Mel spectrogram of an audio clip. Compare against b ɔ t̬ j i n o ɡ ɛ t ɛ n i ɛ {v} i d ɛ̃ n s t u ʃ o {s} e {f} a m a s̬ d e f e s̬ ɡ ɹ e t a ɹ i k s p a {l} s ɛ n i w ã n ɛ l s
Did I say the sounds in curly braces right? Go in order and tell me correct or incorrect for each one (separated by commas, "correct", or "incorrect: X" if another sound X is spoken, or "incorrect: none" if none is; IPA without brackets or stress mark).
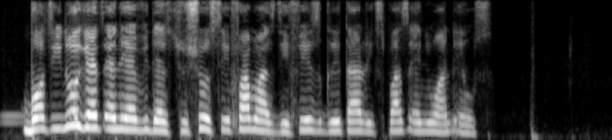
correct, correct, correct, incorrect: none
